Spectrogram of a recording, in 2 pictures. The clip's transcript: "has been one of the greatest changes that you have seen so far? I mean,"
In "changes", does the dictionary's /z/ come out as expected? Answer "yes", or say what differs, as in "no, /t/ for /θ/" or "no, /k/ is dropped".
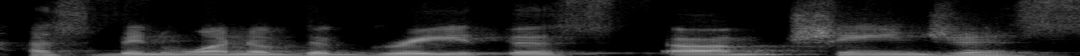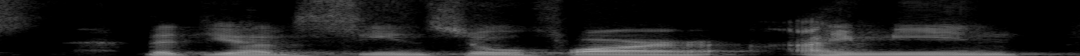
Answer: no, /s/ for /z/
